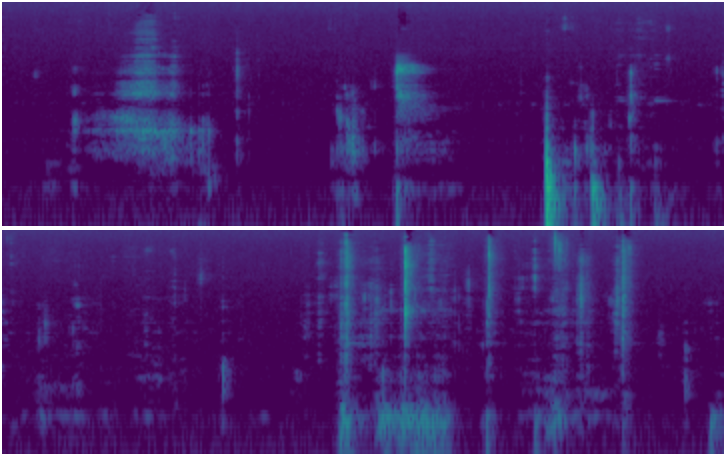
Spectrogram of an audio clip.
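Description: Chewing a mouthful of food, heard as faint, irregular bursts of soft clicking and moist mouth noises separated by quiet pauses, with no talk.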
